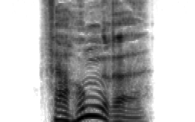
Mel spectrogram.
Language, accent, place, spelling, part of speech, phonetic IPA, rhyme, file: German, Germany, Berlin, verhungre, verb, [fɛɐ̯ˈhʊŋʁə], -ʊŋʁə, De-verhungre.ogg
- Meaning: inflection of verhungern: 1. first-person singular present 2. first/third-person singular subjunctive I 3. singular imperative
